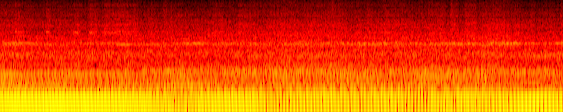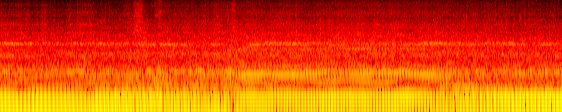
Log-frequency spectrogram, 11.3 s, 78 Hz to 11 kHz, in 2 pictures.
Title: Belt squeal with DuraClutch 1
